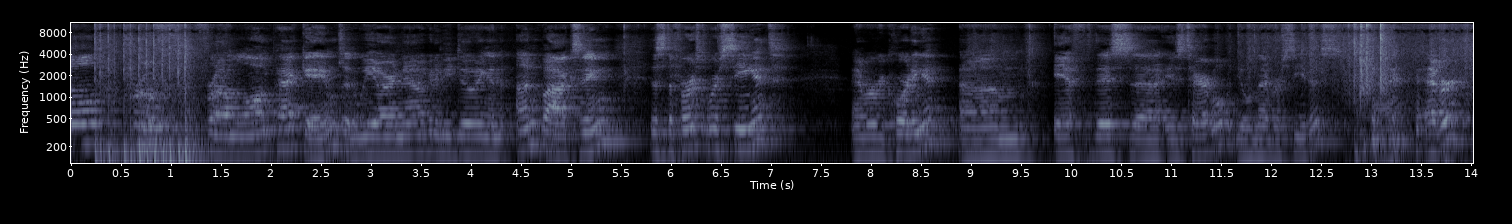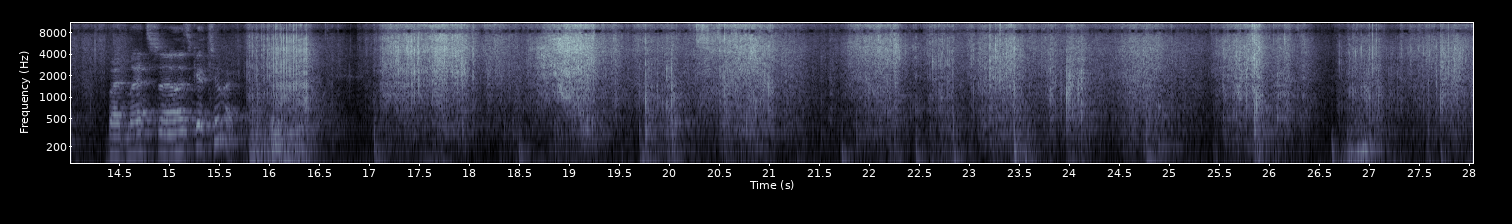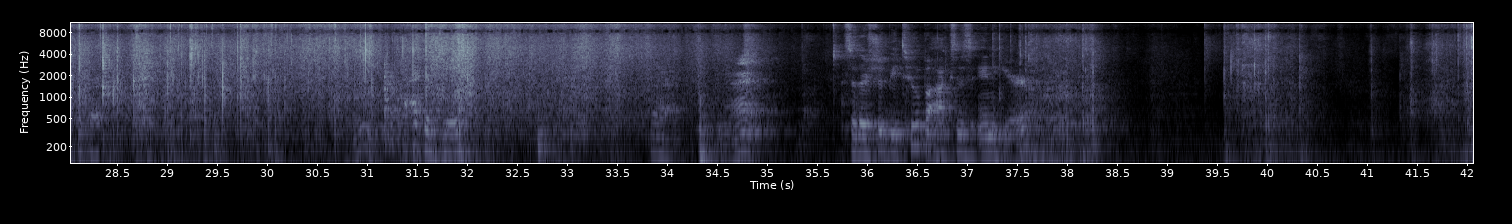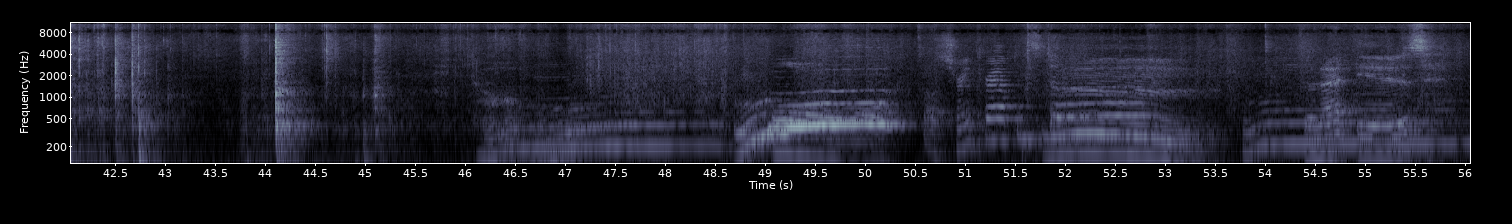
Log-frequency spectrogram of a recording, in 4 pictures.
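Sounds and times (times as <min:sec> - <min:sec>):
cardboard rustling and scraping: 0:15.6 - 0:34.7.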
